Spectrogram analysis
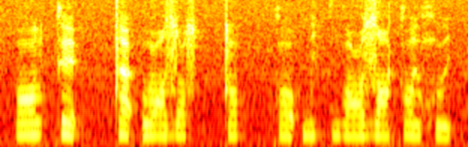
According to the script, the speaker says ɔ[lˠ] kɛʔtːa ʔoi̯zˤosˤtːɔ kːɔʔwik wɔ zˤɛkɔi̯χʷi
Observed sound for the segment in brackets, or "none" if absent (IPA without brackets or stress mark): lˠ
